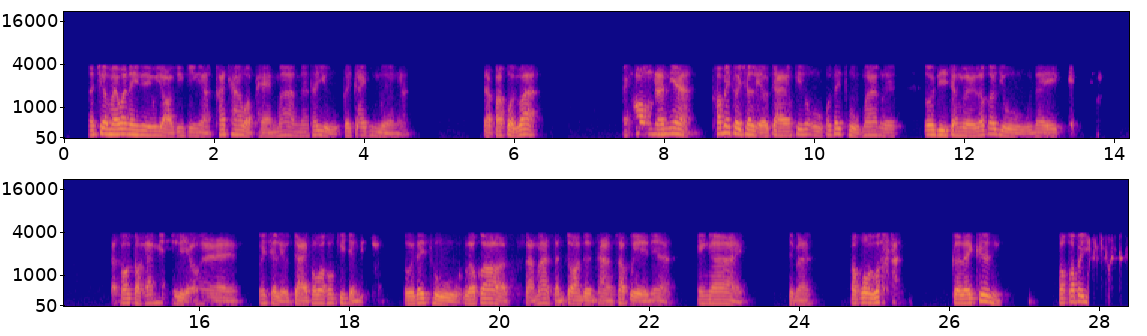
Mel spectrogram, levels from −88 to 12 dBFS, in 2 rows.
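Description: From 27.84 s to the end at 28.39 s, the speech gives way to garbled noise and warble that barely tracks it. This is a codec payload misread. The AMR narrowband path, band-limited below 4 kHz with light coding damage that fits its 12.2 kbps mode, is sending octet-aligned frames, but the receiver parses them as bandwidth-efficient. Every field lands in the wrong bit position, so plausible frames decode into nonsense.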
